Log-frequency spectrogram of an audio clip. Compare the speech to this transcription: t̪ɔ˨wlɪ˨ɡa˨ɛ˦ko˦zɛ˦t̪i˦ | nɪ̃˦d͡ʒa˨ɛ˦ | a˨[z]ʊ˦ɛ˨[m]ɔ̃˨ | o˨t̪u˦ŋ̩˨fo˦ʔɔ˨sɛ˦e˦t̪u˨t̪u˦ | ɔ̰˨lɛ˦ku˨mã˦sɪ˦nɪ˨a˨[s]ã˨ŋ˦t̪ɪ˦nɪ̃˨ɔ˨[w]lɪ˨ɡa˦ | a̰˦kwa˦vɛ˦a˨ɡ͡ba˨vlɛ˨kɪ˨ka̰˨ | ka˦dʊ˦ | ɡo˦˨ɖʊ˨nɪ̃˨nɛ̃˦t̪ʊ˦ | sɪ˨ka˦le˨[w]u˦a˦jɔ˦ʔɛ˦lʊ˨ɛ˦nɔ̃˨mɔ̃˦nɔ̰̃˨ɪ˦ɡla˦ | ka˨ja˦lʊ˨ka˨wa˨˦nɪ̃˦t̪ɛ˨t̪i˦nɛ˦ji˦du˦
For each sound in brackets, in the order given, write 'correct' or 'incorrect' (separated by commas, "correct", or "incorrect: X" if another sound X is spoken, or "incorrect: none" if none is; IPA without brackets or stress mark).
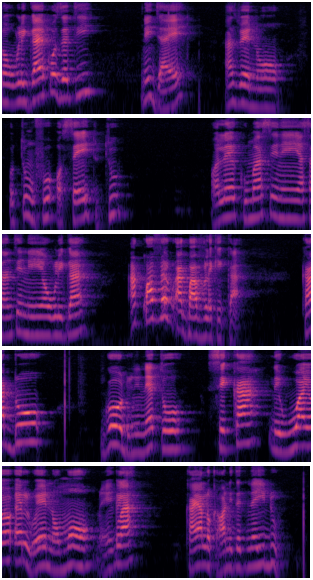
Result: correct, incorrect: n, correct, correct, correct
